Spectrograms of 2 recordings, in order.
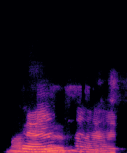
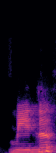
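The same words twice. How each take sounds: First: It is said with an exaggerated English pronunciation. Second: It is said with an Indonesian pronunciation. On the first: The speaker calls it right. "harus lebay" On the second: The speaker calls it wrong. "minus itu bahasa Indonesia"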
